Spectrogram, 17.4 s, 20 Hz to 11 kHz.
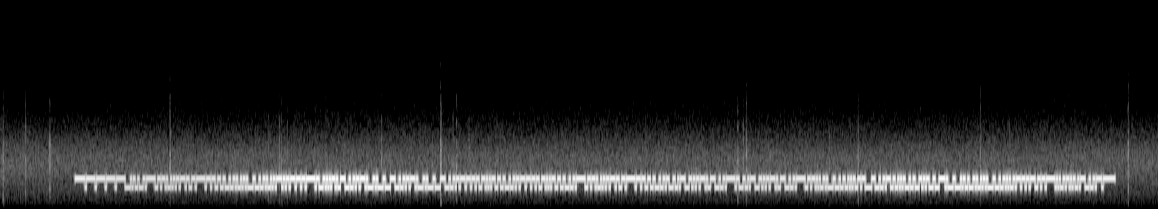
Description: RTTY (50 baud, 450 Hz shift), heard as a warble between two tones, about 1440 Hz centre, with fading and static crashes. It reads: PD2QI DE DK1AYB 339 339 1268 1268 PD2QI AGN? AGN? PSE RPT UR NAME DE SQ0SJG K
